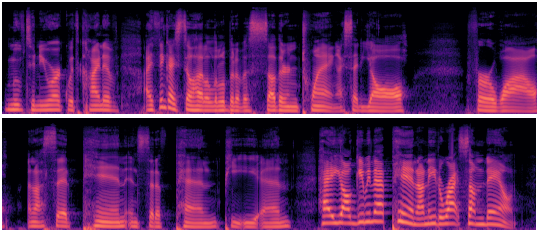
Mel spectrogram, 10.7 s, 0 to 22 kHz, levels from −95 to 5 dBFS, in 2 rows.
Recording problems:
none

